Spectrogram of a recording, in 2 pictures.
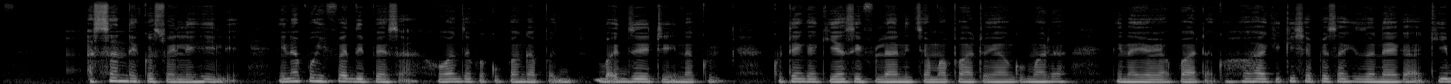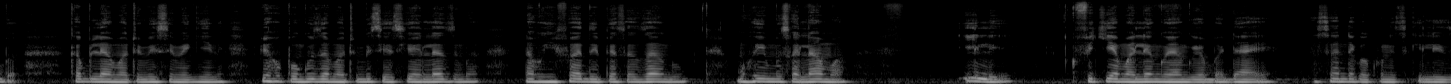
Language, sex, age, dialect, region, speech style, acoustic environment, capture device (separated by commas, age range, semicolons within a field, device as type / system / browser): Swahili, male, 18-24, Kenya - Nairobi Sheng-influenced, Kenya, happy; relaxed; focused, nature; silence, desktop / Windows / Chrome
